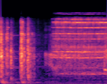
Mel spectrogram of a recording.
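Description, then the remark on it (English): A telephone bell rings loudly: a few sharp clanging bursts, then one continuous metallic ring that holds steady to the end. No one speaks. “Oh, what's the matter with his phone?”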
